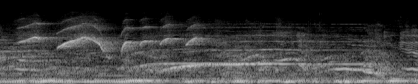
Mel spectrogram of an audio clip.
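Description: Reception music with a steady bass line, overlaid in the first two seconds by high whistles that rise and fall in pitch, and then by a long held note.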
